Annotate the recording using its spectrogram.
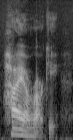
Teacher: There are 4 syllables. The stress is on that first syllable. And the second syllable, you do hear that schwa sound. Hierarchy. It's a little easier when we slow it down.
